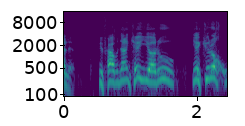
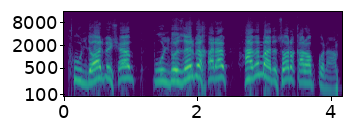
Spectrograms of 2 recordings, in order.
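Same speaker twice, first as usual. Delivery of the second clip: usual speaking voice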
